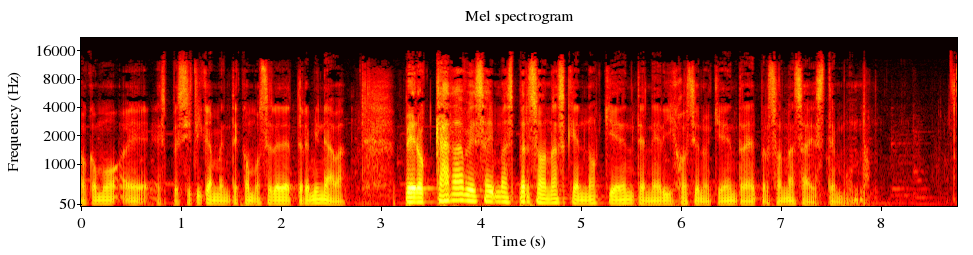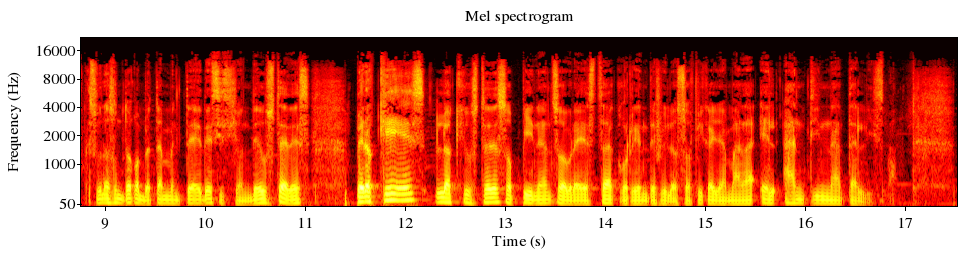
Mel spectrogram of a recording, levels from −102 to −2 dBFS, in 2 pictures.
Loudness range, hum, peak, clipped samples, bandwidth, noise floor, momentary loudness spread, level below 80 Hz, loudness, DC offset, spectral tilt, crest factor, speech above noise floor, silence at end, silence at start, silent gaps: 9 LU; none; -2 dBFS; under 0.1%; 15.5 kHz; -60 dBFS; 17 LU; -42 dBFS; -24 LUFS; under 0.1%; -5 dB/octave; 22 dB; 35 dB; 0.05 s; 0 s; none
